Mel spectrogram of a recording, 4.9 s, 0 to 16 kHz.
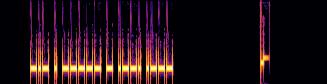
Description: Morse code, heard as a keyed tone, about 40 wpm, 700 Hz. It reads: KE0TPJ
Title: USA Call Signs 40wpm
